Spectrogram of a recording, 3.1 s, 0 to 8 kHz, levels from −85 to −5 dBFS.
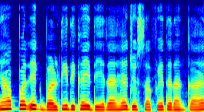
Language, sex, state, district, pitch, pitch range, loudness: Hindi, female, Haryana, Jhajjar, 220 Hz, 215-245 Hz, -14 LUFS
